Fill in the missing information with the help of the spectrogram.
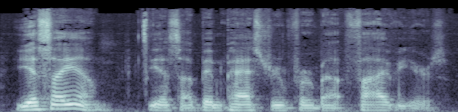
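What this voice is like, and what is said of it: Southern American accent. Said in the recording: “his wonderful Southern accent”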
